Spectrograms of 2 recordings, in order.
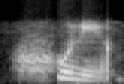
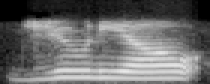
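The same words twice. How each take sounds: First: The word begins with an h sound. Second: The word begins without an h sound. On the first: The speaker calls it right. "that you're saying the h sound" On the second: The speaker calls it wrong. "we're not saying like junio"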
